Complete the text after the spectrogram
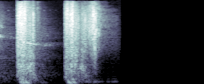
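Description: Video game strike effects clash sharply.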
